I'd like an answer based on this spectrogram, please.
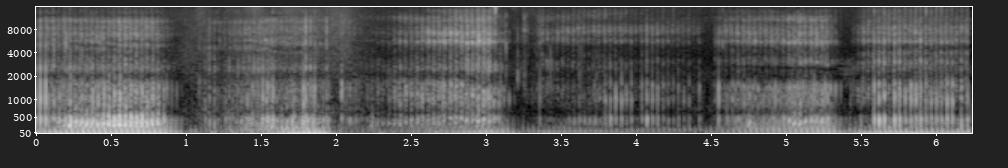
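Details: Loud, steady purring from a British Blue mother cat nursing tiny baby kittens; low rumbling pulses roll on without pause, rising and easing in volume, with soft shuffling of the kittens nearby.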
